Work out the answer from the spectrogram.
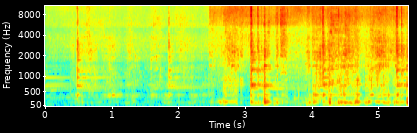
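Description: Onions and green chilies frying in hot oil in a large metal cooking pot, stirred with a long metal ladle that knocks and rings against the pot's side. The sizzling grows louder from about halfway through.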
